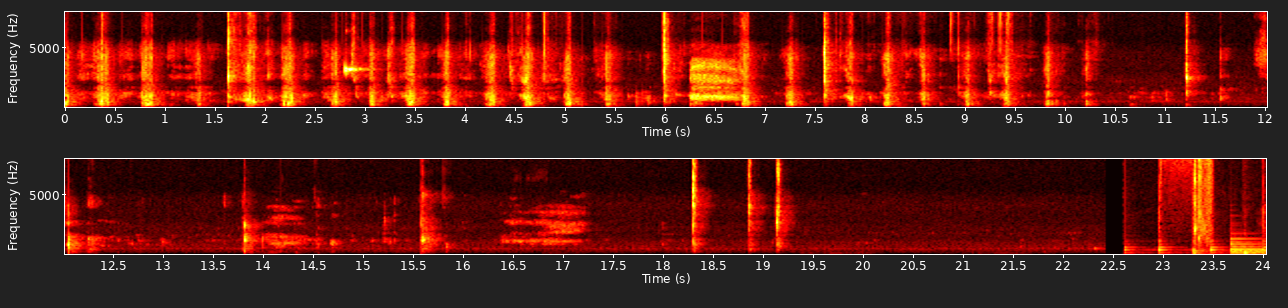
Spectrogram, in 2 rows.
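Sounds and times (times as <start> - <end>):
chewing and crunching: 0.0 - 13.1.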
